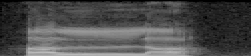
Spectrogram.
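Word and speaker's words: alla (ἄλλα): For example, the Greek word alla, accented on the first syllable, means other things, while the word alla, accented on the second syllable, means but.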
